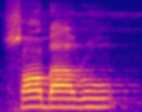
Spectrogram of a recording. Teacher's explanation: shad di sini mufakhamah, sabaru, dan ra kadzalik mufakhamah karena di sini dalam keadaan dhammah.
